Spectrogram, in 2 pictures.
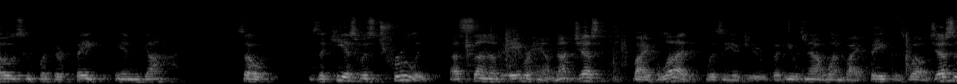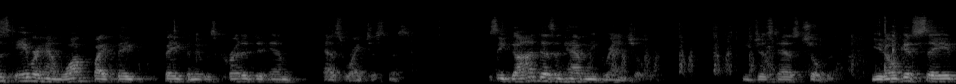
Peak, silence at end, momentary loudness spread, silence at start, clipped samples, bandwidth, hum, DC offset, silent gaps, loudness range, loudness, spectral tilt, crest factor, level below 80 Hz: -22 dBFS; 0 s; 15 LU; 0 s; under 0.1%; 11.5 kHz; none; under 0.1%; 1.93-2.37 s, 12.75-12.79 s, 13.81-13.96 s, 14.06-14.29 s, 14.35-14.45 s; 4 LU; -40 LUFS; -5 dB/octave; 18 dB; -86 dBFS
